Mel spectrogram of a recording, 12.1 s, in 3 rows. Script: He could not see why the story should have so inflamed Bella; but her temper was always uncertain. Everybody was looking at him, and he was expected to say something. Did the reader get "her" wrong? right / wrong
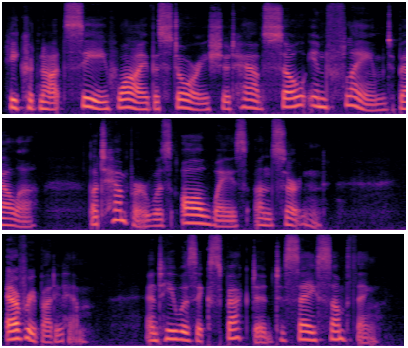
wrong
